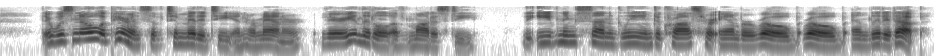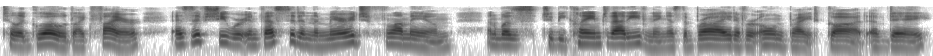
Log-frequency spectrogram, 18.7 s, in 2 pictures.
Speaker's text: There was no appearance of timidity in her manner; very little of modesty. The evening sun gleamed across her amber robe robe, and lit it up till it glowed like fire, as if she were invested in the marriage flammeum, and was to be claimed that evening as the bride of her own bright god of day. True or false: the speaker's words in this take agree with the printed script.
true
